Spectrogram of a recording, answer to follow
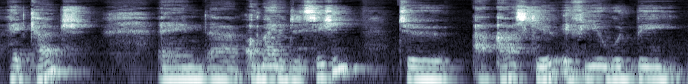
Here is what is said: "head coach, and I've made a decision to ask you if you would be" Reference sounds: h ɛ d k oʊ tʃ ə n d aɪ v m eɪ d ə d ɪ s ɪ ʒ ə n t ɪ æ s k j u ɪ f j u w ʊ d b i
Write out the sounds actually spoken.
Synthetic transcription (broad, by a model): h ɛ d k oʊ tʃ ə n aɪ v m eɪ d ə d ɪ s ɪ ʒ ə n t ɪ æ s k j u ɪ f j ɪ w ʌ d b i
